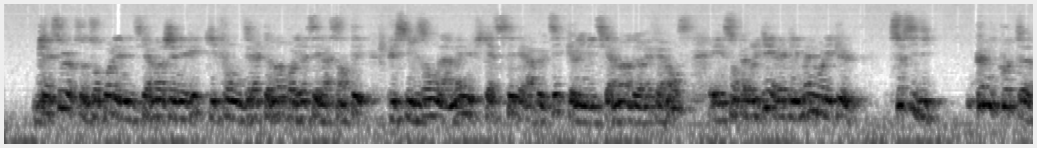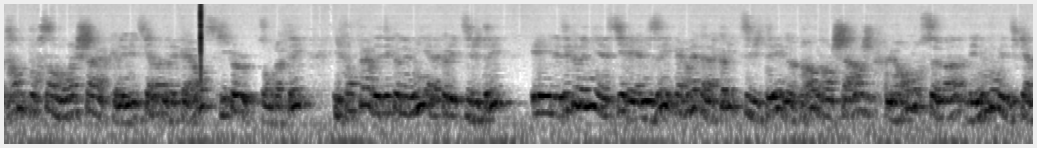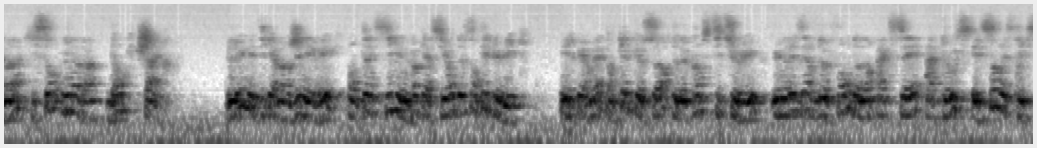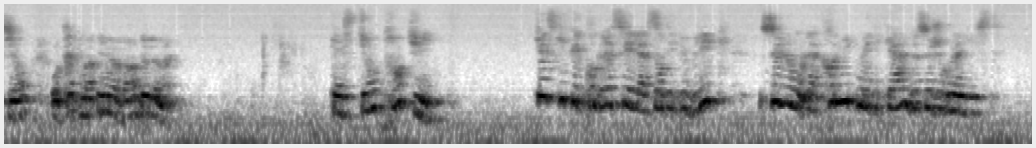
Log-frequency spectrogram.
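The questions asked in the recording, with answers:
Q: Qu'est-ce qui fait progresser la santé publique selon la chronique médicale de ce journaliste?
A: Les économies réalisées grâce aux médicaments génériques, qui permettent de rembourser les nouveaux médicaments innovants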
